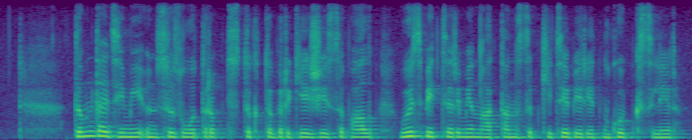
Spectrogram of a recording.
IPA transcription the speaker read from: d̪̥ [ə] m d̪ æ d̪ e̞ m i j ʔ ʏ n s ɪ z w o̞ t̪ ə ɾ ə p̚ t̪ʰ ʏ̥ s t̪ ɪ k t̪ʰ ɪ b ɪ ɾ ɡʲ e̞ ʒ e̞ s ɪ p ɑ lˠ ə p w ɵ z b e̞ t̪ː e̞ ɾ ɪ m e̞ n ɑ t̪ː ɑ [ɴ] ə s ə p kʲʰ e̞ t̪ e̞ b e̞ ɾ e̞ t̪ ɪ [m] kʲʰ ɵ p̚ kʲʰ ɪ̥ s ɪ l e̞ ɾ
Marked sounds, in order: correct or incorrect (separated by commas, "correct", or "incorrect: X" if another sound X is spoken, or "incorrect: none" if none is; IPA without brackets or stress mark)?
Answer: correct, incorrect: n, incorrect: ŋ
